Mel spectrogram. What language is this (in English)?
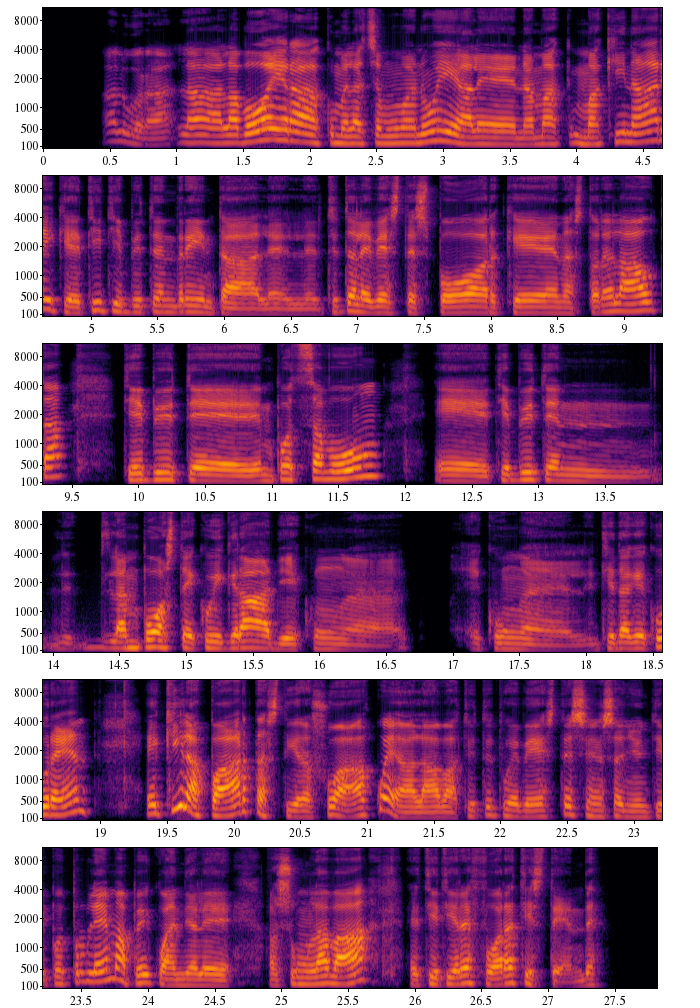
Piedmontese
